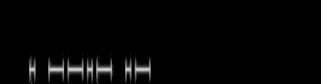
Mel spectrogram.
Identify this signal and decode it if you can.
Morse code, heard as a keyed tone, about 25 wpm, 700 Hz. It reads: EQA
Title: USA Call Sign Postfixes - 3 Letters 25wpm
